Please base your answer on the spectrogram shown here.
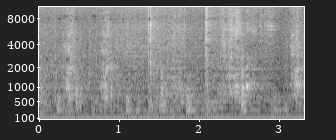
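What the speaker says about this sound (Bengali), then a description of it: "এটা আমি ভালো করে কষে নেবো লবণ দেবো স্বাদ মতো লবণ দিলাম ভালো করে কষবো" Ground masala paste with salt is sautéed and stirred in a pan for paneer curry: close, soft sizzling under repeated spoon scrapes and light clinks against the pan, with no voices.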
